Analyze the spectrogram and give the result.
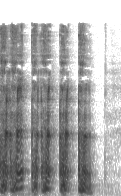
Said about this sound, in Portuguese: desculpem lá agora, depois desta tosse fiquei aqui meio...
